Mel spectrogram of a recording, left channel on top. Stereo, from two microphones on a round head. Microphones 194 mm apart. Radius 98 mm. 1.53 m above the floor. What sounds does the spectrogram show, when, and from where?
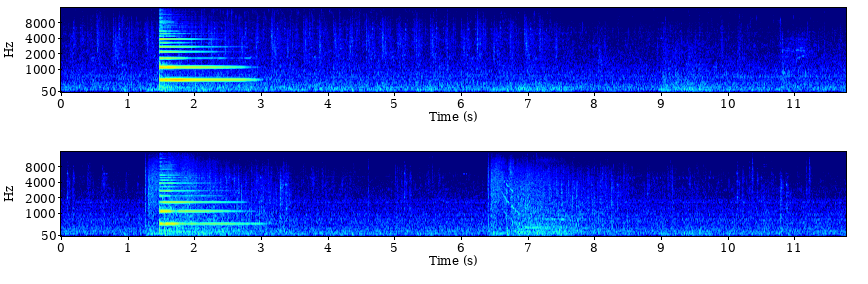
1.5 s a guitar: 25° left (ahead or behind), 0.9 m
